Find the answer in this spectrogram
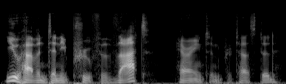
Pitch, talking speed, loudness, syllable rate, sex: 90 Hz, 170 wpm, -25 LUFS, 5.5 syllables/s, male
